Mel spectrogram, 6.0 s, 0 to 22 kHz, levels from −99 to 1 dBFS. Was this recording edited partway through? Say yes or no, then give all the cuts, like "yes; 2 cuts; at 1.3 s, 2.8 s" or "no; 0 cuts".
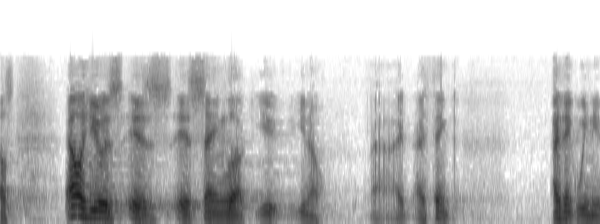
no; 0 cuts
